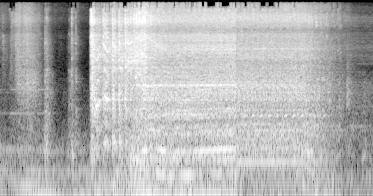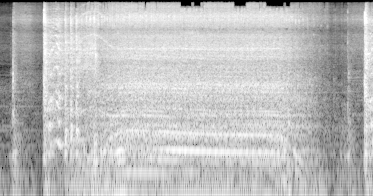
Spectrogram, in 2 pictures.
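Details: Toyota Avalon after replacing the alternator with a customer-supplied part. The engine catches and settles to a steady, even run with a healthy accessory drive. The obvious whine it made before on cold start-up is gone: normal running.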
